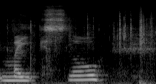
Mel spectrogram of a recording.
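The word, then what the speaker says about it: Miike Snow: So when I was tuning in your energy, Gemini, I was getting the song by Mike Snow. Now you can check that song out on YouTube. It's spelled Miike, Snow.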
